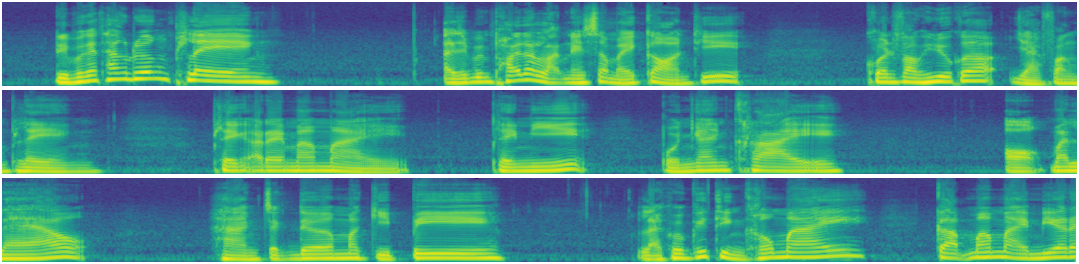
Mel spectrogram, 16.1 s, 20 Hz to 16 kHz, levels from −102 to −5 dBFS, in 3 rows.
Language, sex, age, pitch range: Thai, male, 20-39, 115-165 Hz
